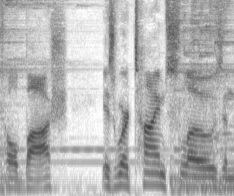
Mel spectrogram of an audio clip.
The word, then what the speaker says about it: Holbox: Holbox Island, pronounced Holbos, is where time slows and the sea whispers peace.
